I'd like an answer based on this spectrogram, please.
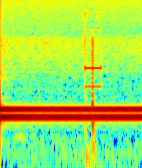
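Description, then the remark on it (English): A steady, continuous telephone dial tone hums throughout, loud, with a couple of brief keypad beeps cutting in near the end as a number is dialed. “So let's get a dial tone.”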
